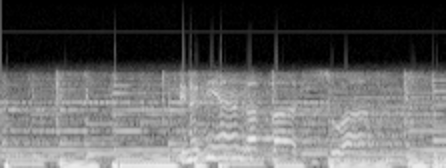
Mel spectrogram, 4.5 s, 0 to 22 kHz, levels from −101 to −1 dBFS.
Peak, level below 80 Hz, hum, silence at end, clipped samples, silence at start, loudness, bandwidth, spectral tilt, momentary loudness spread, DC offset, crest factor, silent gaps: -2 dBFS; -18 dBFS; none; 0 s; under 0.1%; 0 s; -15 LUFS; 4 kHz; -9.5 dB/octave; 6 LU; under 0.1%; 12 dB; none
